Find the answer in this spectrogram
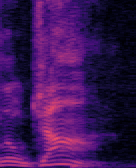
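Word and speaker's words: Lil Jon: BK says, stop pronouncing his name wrong. It's Lil John.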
